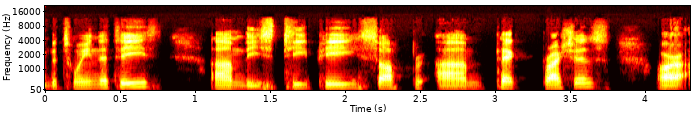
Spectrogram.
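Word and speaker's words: TePe: Uh, one brand is called TP. It's spelled T E P.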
